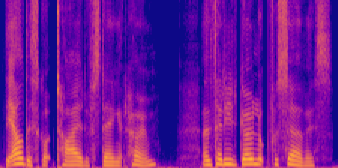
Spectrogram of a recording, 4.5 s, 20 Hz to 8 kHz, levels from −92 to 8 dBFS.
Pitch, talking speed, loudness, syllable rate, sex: 200 Hz, 200 wpm, -18 LUFS, 5.2 syllables/s, female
